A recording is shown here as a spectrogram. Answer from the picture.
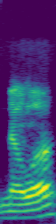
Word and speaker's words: Noa: And then I went back and listened and she was like, it's spelled like NOA. And I was like, oh my gosh, like that's But crazy. you pronounce it Noah?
